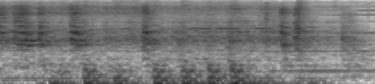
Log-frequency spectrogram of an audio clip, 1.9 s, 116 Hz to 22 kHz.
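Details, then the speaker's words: Kawasaki Ninja 250R, ice-cold start with low fuel after new fuel pump fitted: about six quick cranking chuffs, no firing; crank no start, owner thinks new pump just needs to prime a couple of times. "What is happening? You can hear my little fuel pump running. It's the new fuel pump. Probably just needs to prime a couple of times."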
